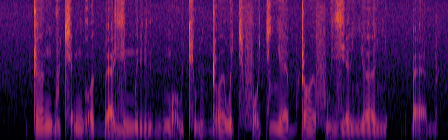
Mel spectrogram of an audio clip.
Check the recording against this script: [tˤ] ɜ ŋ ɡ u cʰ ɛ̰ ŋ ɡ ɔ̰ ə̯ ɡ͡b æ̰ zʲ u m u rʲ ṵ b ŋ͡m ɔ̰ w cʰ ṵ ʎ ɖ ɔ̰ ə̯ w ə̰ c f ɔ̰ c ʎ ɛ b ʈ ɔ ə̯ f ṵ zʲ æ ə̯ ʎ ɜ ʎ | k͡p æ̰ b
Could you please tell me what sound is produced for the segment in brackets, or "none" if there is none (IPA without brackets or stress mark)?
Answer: ʈ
